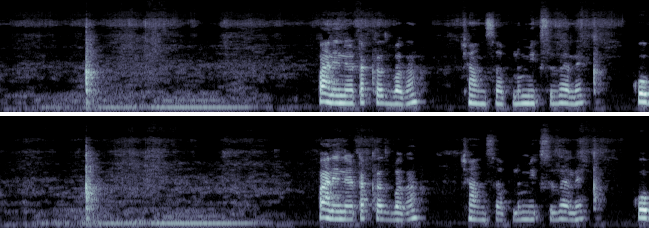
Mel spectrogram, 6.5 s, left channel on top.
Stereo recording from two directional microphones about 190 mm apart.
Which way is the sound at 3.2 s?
20° left (ahead or behind).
